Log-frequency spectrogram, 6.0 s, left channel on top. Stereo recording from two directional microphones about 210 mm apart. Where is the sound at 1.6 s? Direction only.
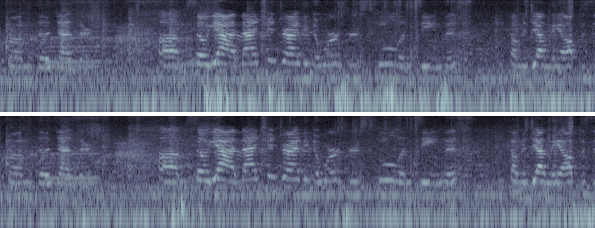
45° left (ahead or behind).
